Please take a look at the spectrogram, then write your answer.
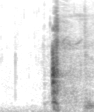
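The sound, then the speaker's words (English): A female pet dog, held up to the microphone, gives a single sharp, breathy huff right into it after a moment of near silence, leaving a faint rasp of breathing trailing off. No one speaks. “I tried to hold her up to the microphone earlier so that people could hear her just breathing.”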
